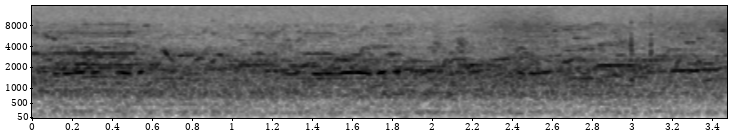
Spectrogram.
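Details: Great cormorant breeding colony with chicks on a small island in a little lake in Langedijk, between Noord and Zuid Scharwoude, Netherlands; a dense, steady din of overlapping squealing, honking calls with no pauses.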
